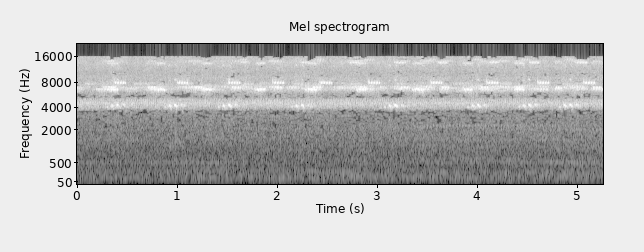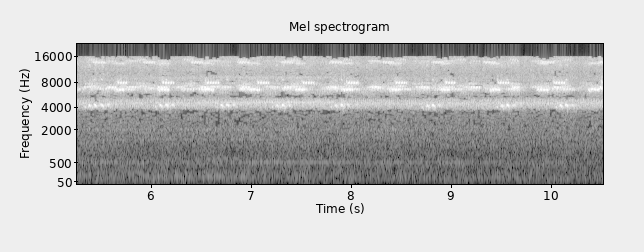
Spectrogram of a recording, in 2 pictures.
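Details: Warm, humid summer night in the Midwest filled with cricket song: continuous high-pitched pulsing trills in several layers, rhythmic bursts about two per second, and a faint lower insect tone drifting underneath.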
